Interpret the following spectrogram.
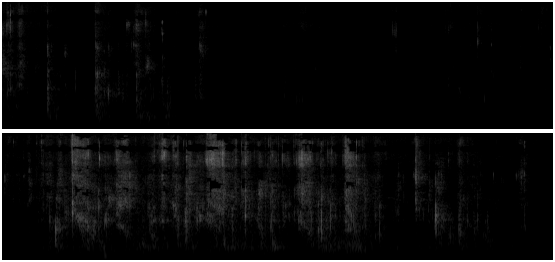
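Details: Indoors, Middle, a female Samoyed, munches crunchy, juicy watermelon in an ASMR recording. Occasional bites open, a near-quiet pause follows, then around six seconds rapid, continuous wet crunching runs for several seconds before easing off.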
